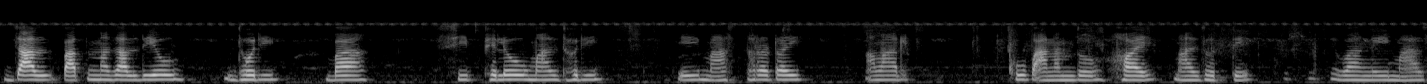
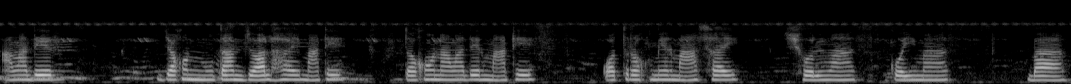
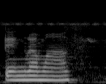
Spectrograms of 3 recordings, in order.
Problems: constant background noise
